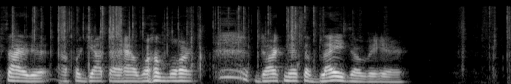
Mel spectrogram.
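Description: A foil wrapper crinkles and tears as it is pulled open.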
